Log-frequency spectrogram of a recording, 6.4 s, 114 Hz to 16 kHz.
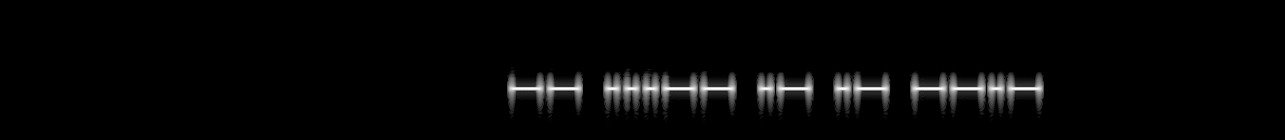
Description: Morse code, heard as a keyed tone, about 25 wpm, 700 Hz. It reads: M3AAQ
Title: DXCC-100 Call Signs - 5 Characters - Repeated 3x - 25wpm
